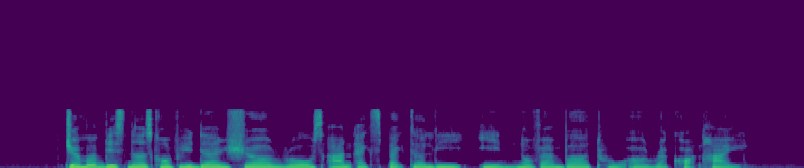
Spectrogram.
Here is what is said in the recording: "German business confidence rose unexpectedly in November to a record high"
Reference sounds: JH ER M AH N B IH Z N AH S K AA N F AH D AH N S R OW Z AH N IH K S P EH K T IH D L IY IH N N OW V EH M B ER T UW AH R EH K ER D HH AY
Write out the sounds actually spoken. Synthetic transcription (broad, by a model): JH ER M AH N B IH S N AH S K AA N F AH D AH N SH R OW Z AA N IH K S P EH K T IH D L IY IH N N OW V EH M B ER T UW AH R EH K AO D HH AY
